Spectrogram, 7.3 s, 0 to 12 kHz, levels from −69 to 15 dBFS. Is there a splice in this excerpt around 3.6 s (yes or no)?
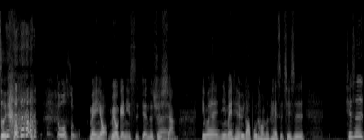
no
